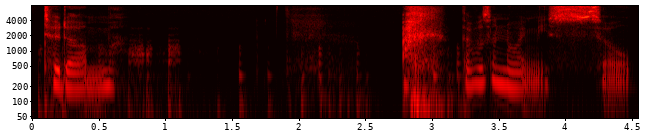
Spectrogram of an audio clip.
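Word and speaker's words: Tudum: Tadoom. Okay, you weirdos with your weird California accent, it's toadum.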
